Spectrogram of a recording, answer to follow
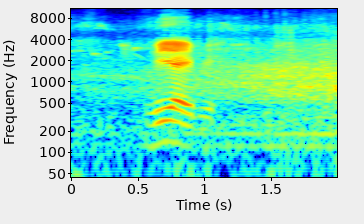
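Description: A steady low motor hum with a hiss that swells from about a second in, after a short spoken exclamation.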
